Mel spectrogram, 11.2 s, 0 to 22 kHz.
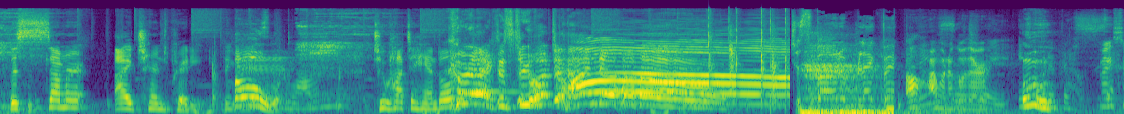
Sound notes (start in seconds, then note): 2.5 buzzer; 2.9 buzzer rings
